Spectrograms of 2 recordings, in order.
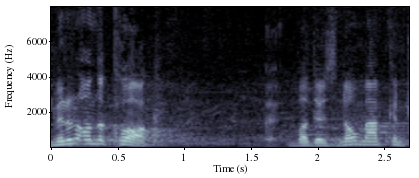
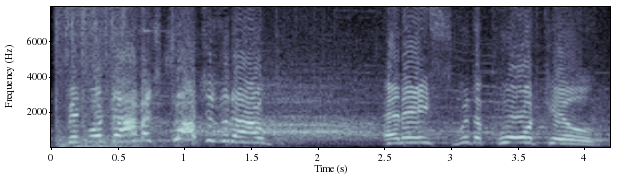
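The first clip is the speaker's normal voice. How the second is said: high roaring hype shout; excited shout; 11 semitones higher, 6 dB louder, slower than usual. Real, not acted. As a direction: scream the clutch ace. Caster screaming the ace.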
